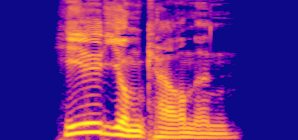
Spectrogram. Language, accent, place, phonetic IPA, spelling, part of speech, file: German, Germany, Berlin, [ˈheːli̯ʊmˌkɛʁnən], Heliumkernen, noun, De-Heliumkernen.ogg
- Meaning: dative plural of Heliumkern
